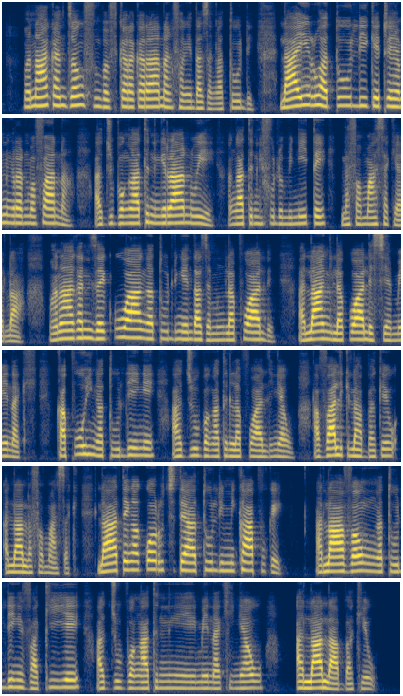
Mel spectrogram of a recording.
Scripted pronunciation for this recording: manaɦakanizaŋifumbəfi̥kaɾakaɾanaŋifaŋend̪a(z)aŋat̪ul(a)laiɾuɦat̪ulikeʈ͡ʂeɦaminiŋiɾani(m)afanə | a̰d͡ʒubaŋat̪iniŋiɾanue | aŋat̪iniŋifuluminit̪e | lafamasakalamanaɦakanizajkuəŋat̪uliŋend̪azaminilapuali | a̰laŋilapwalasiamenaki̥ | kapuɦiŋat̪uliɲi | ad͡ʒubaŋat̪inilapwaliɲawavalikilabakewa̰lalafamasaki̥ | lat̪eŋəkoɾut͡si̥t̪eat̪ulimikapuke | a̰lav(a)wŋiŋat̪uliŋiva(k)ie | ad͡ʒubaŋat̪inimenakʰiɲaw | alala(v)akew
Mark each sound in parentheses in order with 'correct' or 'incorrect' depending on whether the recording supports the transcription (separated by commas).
correct, incorrect, correct, correct, correct, incorrect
